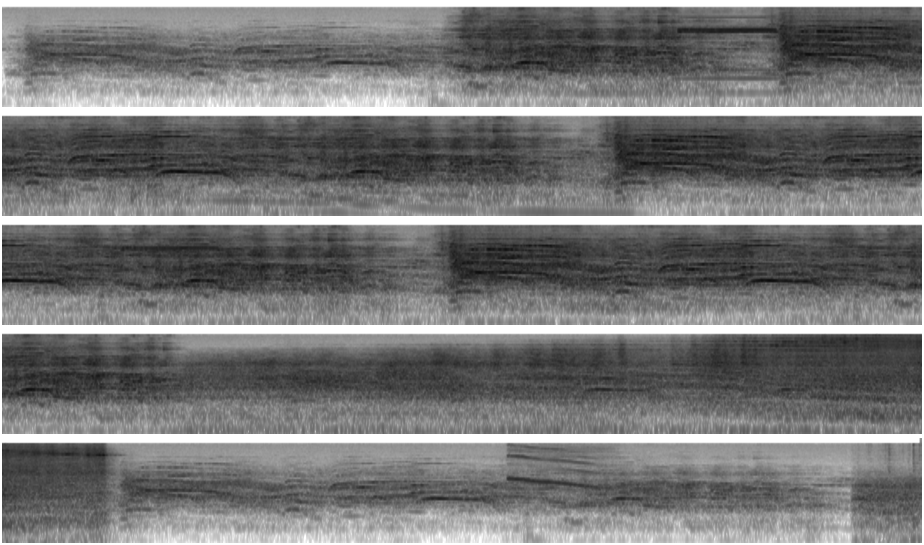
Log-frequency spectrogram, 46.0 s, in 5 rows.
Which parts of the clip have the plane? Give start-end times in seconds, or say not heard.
5.5-37.9.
